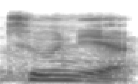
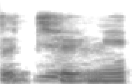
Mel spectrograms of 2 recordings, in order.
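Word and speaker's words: Mosi-oa-Tunya: Is that how you pronounce it? Musatunia, yeah, Yes, Musatunia.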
